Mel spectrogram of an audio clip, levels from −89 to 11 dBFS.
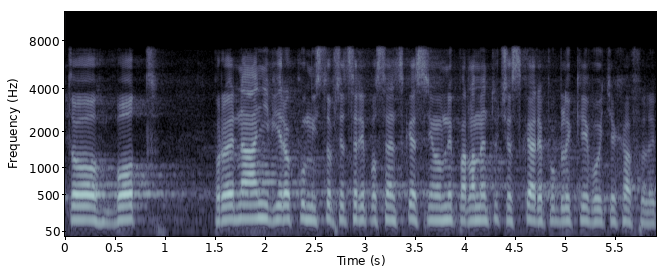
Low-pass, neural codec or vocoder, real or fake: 7.2 kHz; none; real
